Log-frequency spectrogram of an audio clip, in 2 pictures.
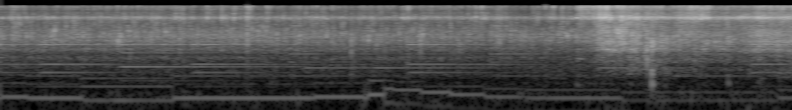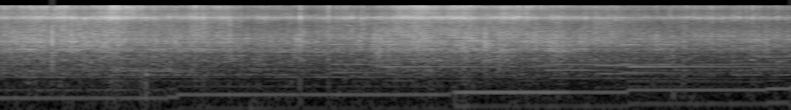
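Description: Onion paste, garlic paste and green chillies sizzling in hot oil in a wok; about four seconds in the sizzle grows louder as a spatula stirs them, with a sharp click. Soft background music with held notes plays underneath.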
